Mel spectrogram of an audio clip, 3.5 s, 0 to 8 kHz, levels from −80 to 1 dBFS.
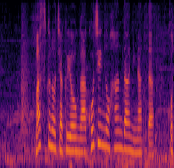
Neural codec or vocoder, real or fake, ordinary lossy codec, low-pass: none; real; none; none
